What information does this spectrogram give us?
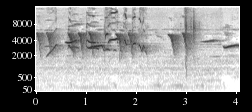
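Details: Oriental magpie-robin, a female singing to stir males, gives loud overlapping whistles and downward sweeps in close succession, with a faint hum below.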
